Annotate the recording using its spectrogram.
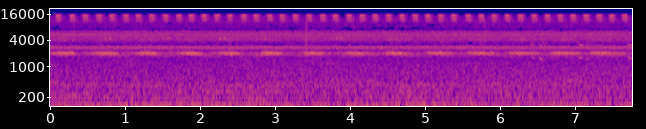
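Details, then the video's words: Crickets chirping in the evening beside a deck where a chihuahua puppy named Rocket lies under decoration lights; steady pulsed chirps about twice a second over a faint constant high trill and low background hum. "Chihuahua Puppy Laying On Deck with Cricket Sounds"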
